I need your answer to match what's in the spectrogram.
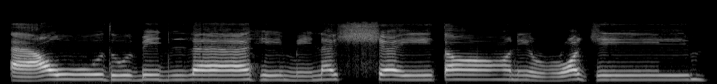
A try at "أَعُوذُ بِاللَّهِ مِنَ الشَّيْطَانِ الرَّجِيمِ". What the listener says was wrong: You've got the gunna out of that. Just remember, when you say the first bit, أعوذ, stay completely relaxed for the hamza. It still feels like you're a bit tense because you're getting ready for the ain.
